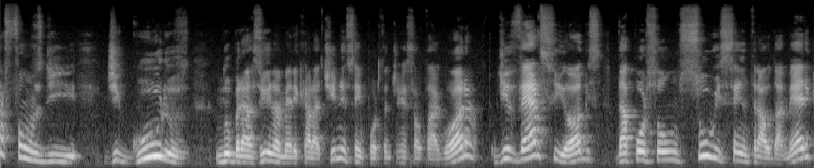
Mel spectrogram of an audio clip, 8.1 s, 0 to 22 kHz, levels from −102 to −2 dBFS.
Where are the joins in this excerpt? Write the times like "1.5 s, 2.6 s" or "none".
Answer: 4.8 s, 6.1 s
